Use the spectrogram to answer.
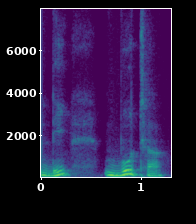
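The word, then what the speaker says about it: die Butter: খুবই হালকা খাবার দিয়া বুটা মানে হচ্ছে বাটার ইংলিশে আমরা বলি হচ্ছে বাটার কিন্তু জার্মানিও কিন্তু বানানটা সেম কিন্তু ইংলিশের সাথে এখানে উচ্চারণের আমাদের একটু তারতম্য আছে সেটা হচ্ছে আমরা বলি হচ্ছে ডি বুট তারপর ডাস ব্রোট এইযে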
